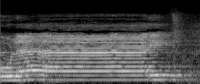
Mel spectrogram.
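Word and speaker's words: أولئك: اولئك اولياء اولئك مد طبيعي لان بعدها ايه متحرك هتقول لي ده في واو سواها اهي اقول لك لا الواو دي لا تنطق يعني رسم فقط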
